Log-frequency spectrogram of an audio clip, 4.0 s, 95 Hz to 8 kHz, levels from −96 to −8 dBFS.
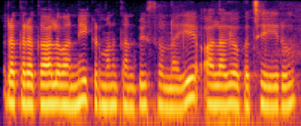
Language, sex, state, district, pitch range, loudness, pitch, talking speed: Telugu, female, Andhra Pradesh, Annamaya, 195-210 Hz, -17 LUFS, 200 Hz, 105 wpm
